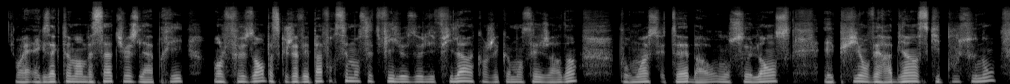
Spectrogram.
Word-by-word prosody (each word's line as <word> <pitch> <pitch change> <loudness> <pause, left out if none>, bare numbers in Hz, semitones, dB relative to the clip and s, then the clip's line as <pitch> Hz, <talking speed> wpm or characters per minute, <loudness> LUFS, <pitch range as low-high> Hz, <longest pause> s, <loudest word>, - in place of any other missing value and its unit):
Ouais 110 0 -3
exactement. 125 +3 -1
Bah, 120 - -3
ça, 140 +4 +9
tu 135 - +1
vois, 135 - 0
je 120 - +7
l'ai 115 - -3
appris 135 +5 -5 0.3
en 125 - -1
le - - -4
faisant 130 +5 +1
parce 140 -5 +4
que - - -4
j'avais 125 0 +2
pas 145 - 0
forcément 155 0 0
cette 145 -1 -2
philosophie-là 125 +2 -1
quand 120 - -11
j'ai 115 0 +2
commencé 115 0 -5
le 115 - -6
jardin. 110 +8 -3 0.4
Pour 110 -2 -11
moi, 120 +3 -2
c'était, 125 0 0
bah, 105 -4 -6
bon 120 +3 -9
on - - -7
se 115 +1 +2
lance 130 +5 +2 0.3
et 110 - -3
puis 140 +5 +3
on 130 - -1
verra 110 -2 0
bien 135 +5 0
ce - - +8
qui 125 - -1
pousse 130 +1 -4
ou - - -6
non. 165 +6 -7
125 Hz, 250 wpm, -26 LUFS, 115-140 Hz, 0.4 s, ça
